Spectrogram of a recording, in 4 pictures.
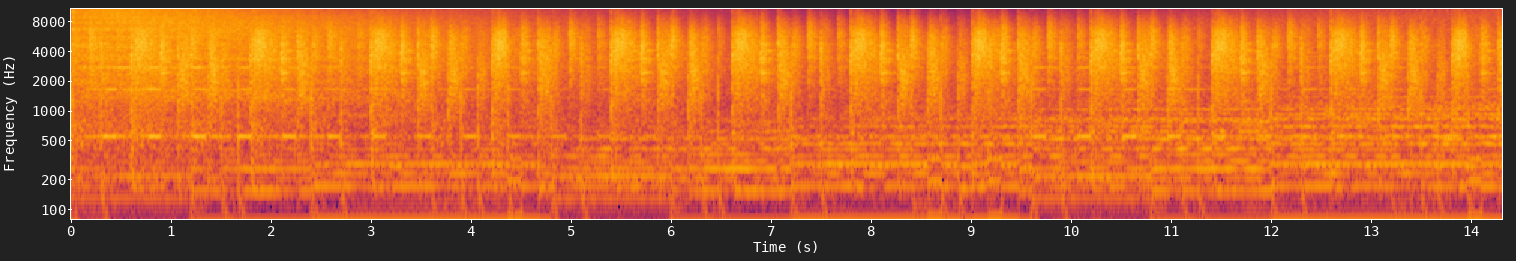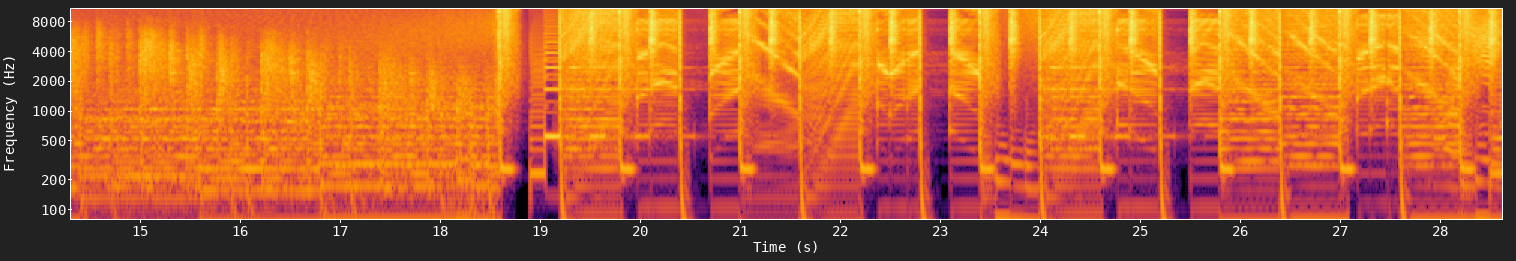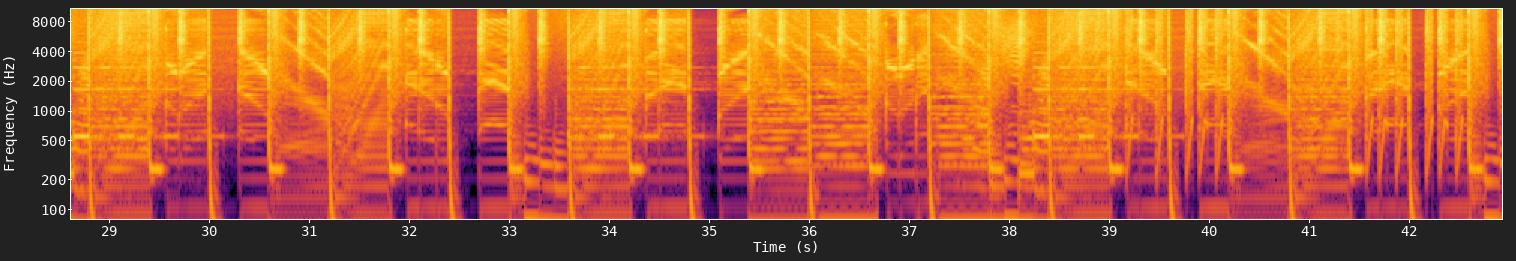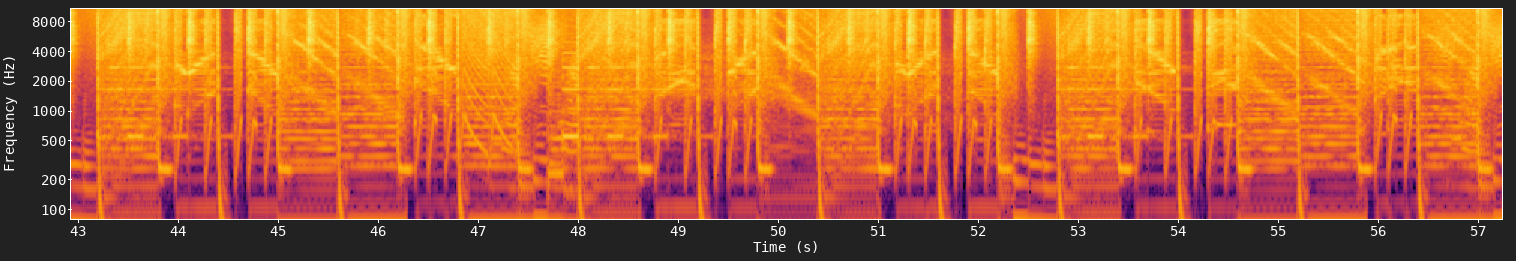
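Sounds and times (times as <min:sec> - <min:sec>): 
glitch hop music: 0:00.0 - 0:57.2.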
